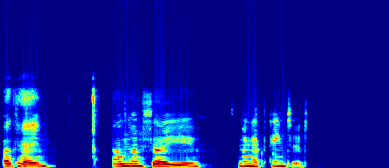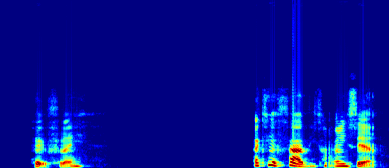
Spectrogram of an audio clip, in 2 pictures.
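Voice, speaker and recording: A woman with a fairly high voice chats casually as a live stream host. She rambles and thinks aloud, second-guessing herself as she talks to her viewers. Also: steady tone, moderate pace, long pauses, lo-fi sound. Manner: rambling, thinking aloud, changes own mind.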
